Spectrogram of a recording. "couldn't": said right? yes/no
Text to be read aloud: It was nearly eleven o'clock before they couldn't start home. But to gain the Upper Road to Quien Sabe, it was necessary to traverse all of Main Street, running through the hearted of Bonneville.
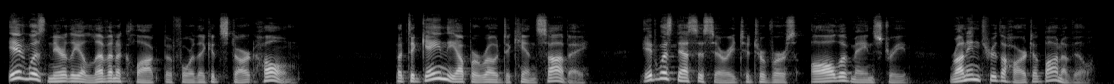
no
